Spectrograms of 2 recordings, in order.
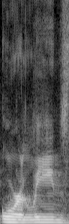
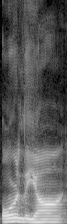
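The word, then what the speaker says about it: Orléans: little-known country um but they don't call it orleans there or lyon is the french pronunciation uh so they're they're they're using orleon is the uh the french pronunciation of orleans i i so there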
